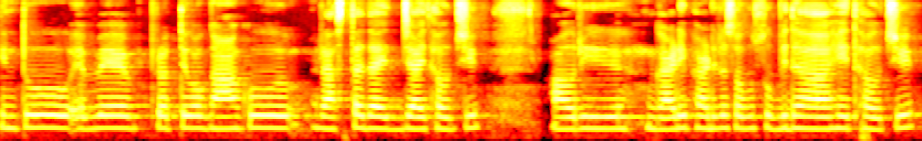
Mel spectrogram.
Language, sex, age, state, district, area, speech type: Odia, female, 30-45, Odisha, Kandhamal, rural, spontaneous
